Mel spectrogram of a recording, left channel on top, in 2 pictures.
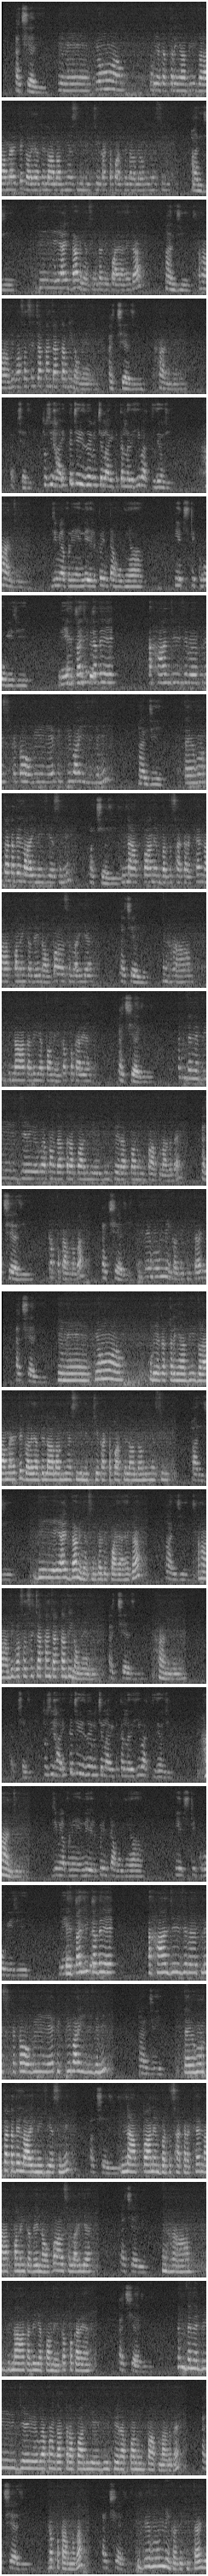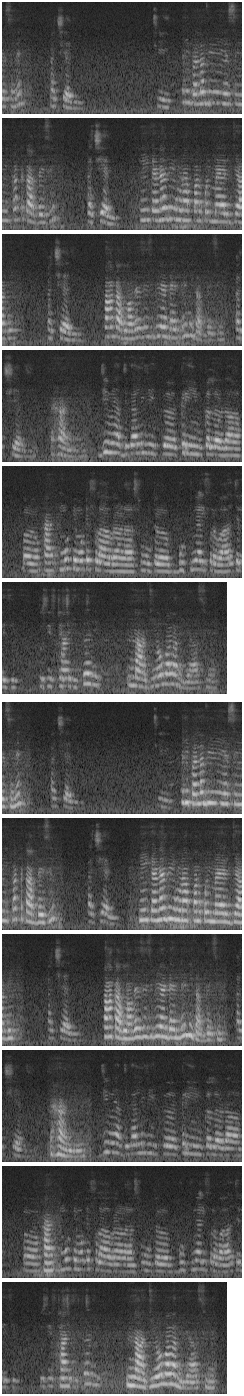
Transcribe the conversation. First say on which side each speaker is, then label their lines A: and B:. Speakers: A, on the left (about 55°); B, on the right (about 75°).
A: ਅੱਛੇਯਾ ਜੀ।
B: ਹੂੰ ਮ ਕੇਓਂ ਕੁੜੀਆਂ ਕੱਤਰੀਆਂ ਬੀ ਗਲਾਮ ਐ ਤੇ ਗਲੇਆਂ ਤੇ ਲਾ ਲਾਦੀਆਂ ਸੀ ਨੀਚੇ ਕੱਟ ਪਾ ਕੇ ਲਾ ਲਾਉਂਨੀਆਂ ਸੀ।
A: ਹਾਂਜੀ।
B: ਬੀ ਏਹ ਐਦਾ ਨੀ ਅਸੀਂ ਕਦੇ ਪਾਏਆ ਹੈਗਾ,
A: ਹਾਂਜੀ,
B: ਹਾਂ ਬੀ ਬਸ ਅਸੀਂ ਚਾਕਾਂ, ਚਾਕਾਂ ਤੇ ਈ ਲਾਓਨੇ ਆਂ ਜੀ।
A: ਅੱਛਾ ਜੀ।
B: ਹਾਂਜੀ।
A: ਅੱਛਾ ਜੀ। ਤੁਸੀ ਹਰ ਇੱਕ ਚੀਜ਼ ਦੇ ਵਿੱਚ ਲਾਈਟ ਕੱਲਰ ਹੀ ਵਰਤਦੇ ਓ ਜੀ?
B: ਹਾਂਜੀ
A: ਜਿਵੇਂ ਆਪਣੇ ਨੇਲ ਪੇਟਾਂ ਹੋ ਗਿਆਂ, ਲਿਪਸਟਿਕ ਹੋ ਗੀ ਜੀ। ਹਰੇਕ
B: ਏ
A: ਚੀਜ਼
B: ਤਾ ਜੀ
A: ਤੇ
B: ਕਦੇ ਹਾਂਜੀ, ਜਿਵੇ ਪਲਿਸਕਟ ਹੋ ਗਈ ਏ ਫਿੱਕੀ ਵਾਲੀ਼ ਜੀ ਜੀਮੀ।
A: ਹਾਂਜੀ
B: ਤੇ ਹੁਣ ਤਾਂ ਕਦੇ ਲਾਈ ਨੀ ਜੀ ਅਸੀ ਨੇ
A: ਅੱਛਾ ਜੀ।
B: ਨਾ ਆਪਾਂ ਨੇ ਅੰਬ੍ਰਤ ਸਾਕ ਰੱਖੇਆ, ਨਾ ਆਪਾ ਨੇ ਕਦੇ ਨੌਪਾਲਸ ਲਾਈ ਐ
A: ਅੱਛੇਯਾ ਜੀ।
B: ਹਾਂ, ਬੀ ਨਾ, ਕਦੀ ਆਪਾਂ ਮੇਕਅੱਪ ਕਰੇਆ
A: ਅੱਛਾ ਜੀ।
B: ਕੈਂਦੇ ਨੇ ਬੀ ਜੇ, ਵ ਅ ਆਪਾਂਂ ਗਾਤਰਾ ਪਾ ਲੀਏ ਵੀ ਫੇਰ ਆਪਾਂ ਨੂੰ ਪਾਪ ਲੱਗਦੈ।
A: ਅੱਛੇਯਾ ਜੀ।
B: ਅਪ ਕਰਨ ਦਾ।
A: ਅੱਛੇਯਾ ਜੀ।
B: ਵੀ ਹੁਣ ਨਹੀਂ ਕਦੇ ਕੀਤਾ ਈ ਨੀ ਅਸੀਂ ਨੇ।
A: ਅੱਛਾ ਜੀ। ਠੀਕ
B: ਪੈਲਾਂ ਬੀ ਅਸੀ ਘੱਟ ਕਰਦੇ ਸੀ।
A: ਅੱਛਯਾ ਜੀ।
B: ਕੀ ਕੈਣਾ ਬੀ, ਹੋਣ ਆਪਾਂ ਨੂੰ ਕੋਈ ਮੈਲ ਜਾ ਗੀ।
A: ਅੱਛਯਾ ਜੀ।
B: ਕਰ ਲਾਂਦੇ ਸੀ, ਬੀ ਐਂ ਡੇਲੀ ਨੀ ਕਰਦੇ ਸੀ।
A: ਅੱਛਯਾ ਜੀ।
B: ਹਾਂਜੀ
A: ਜਿਵੇਂ, ਅੱਜ- ਕੱਲ ਜੀ, ਇੱਕ ਕ੍ਰੀਮ ਕੱਲਰ ਆ ਅ
B: ਹਾਂ
A: ਮੋਟੇ, ਮੋਟੇ ਫਲਾਵਰਾਂ ਆਲਾ਼ ਸੂਟ, ਬੂਟੀਆਂ ਆਲੀ਼ ਸਲਵਾਰ ਚੱਲੀ ਸੀ ਤੁਸੀਂ ਸਟਿਚ
B: ਹਾਂਜੀ,
A: ਕੀਤਾ
B: ਹਾਂਜੀ
A: ਜੀ
B: ਨਾ ਜੀ ਓ ਵਾਲਾ ਨੀ ਲੇਆ ਅਸੀ ਨੇ।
